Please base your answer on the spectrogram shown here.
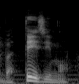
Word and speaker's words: battesimo: cambia tutto ed infatti le parole che terminano in esimo ma non sono numerali vanno pronunciate con la è chiusa si dice battesimo protestantesimo cristianesimo e così via una sola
